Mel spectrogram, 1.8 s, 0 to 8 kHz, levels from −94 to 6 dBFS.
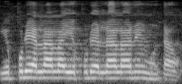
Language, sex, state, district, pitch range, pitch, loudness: Telugu, female, Andhra Pradesh, Guntur, 215-225 Hz, 215 Hz, -13 LUFS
